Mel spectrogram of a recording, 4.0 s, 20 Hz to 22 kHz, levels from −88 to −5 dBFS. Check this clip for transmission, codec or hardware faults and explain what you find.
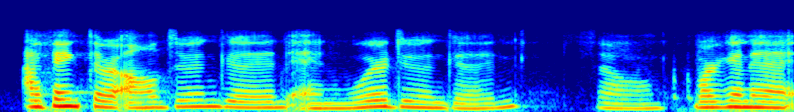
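The clip has one fault, present throughout: the speech has passed through the AMR wideband (HD Voice) codec at a low rate. The encoder models the vocal tract and drives it with a sparse pulse excitation, and the top of the band is synthesised noise rather than coded detail. The plainly audible roughness and rasp point to one of its lowest modes, around 8.85 kbit/s. Voices sound gritty and buzzy, and nothing survives above about 7.5 kHz.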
